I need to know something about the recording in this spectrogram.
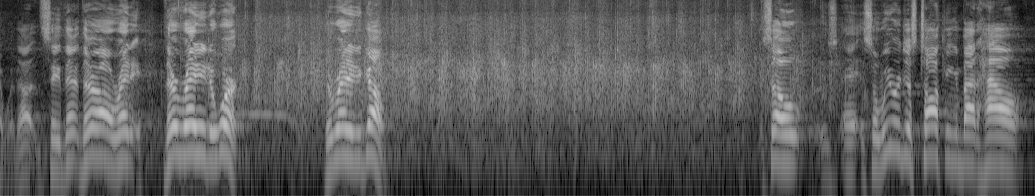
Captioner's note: applause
